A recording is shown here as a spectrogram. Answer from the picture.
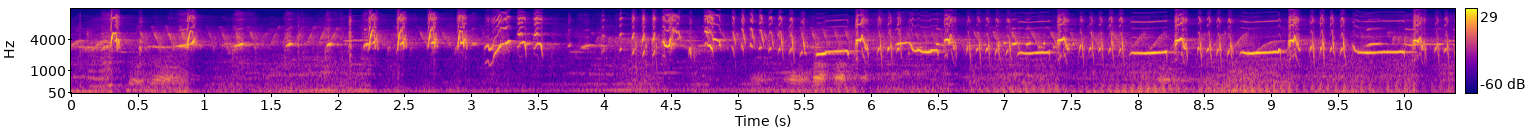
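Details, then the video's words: Black-tailed white-rumped shama giving high, rapid trills and sharp whistled notes, the song shifting into a dense, chattering run of quick varied phrases. "SUARA BURUNG : Murai Batu Ekor Hitam, Tonjolan Mantap."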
